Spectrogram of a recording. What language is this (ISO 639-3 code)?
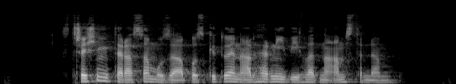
ces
